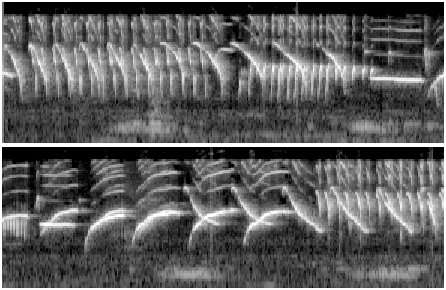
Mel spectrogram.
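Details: Canaries singing against each other in a duel, long rolling song: a rapid buzzy trill gives way to a held whistle, then loud separate rising slurs that overlap and cross between birds.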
